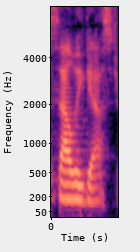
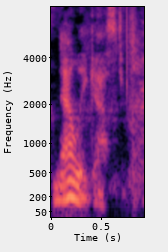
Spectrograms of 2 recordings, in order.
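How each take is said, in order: First: The name starts with a plain S sound. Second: The name starts with an Sn sound. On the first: The speaker calls it wrong. "I want to call it the Sallygaster" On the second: The speaker calls it right. "It's a Snallygaster"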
